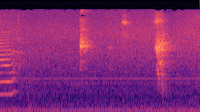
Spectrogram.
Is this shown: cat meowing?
yes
